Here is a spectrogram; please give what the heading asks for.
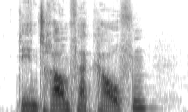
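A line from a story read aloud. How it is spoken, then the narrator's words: Merchant's mocking question. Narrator (German): fragte der Kaufmann spöttisch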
